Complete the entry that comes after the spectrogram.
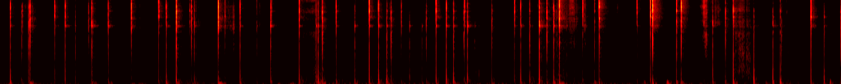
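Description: The wooden lid of a candle is tapped and scratched, giving about forty quick, dry, bright clicks and scrapes with almost no low end. Each hit dies away instantly with no ring, and the taps come in uneven, closely spaced bursts at a quiet level.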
